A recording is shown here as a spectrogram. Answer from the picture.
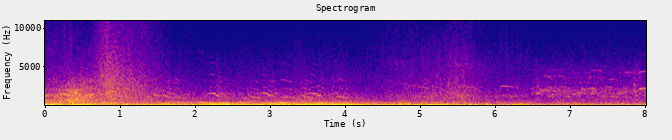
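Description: Ocean waves and spray washing around a crab boat at sea, a steady rushing noise, with held background music notes underneath.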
